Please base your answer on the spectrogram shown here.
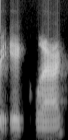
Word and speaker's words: ICLAC: Angeles has his acronym ik lack which nobody knows how to pronounce right so I'm gonna keep saying it so you guys get it it's like quack like a duck so it's it's like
